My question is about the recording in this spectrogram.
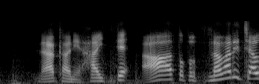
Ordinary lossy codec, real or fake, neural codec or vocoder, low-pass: none; fake; codec, 16 kHz, about 1 kbps, DyCAST, with the encoder's durations; none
